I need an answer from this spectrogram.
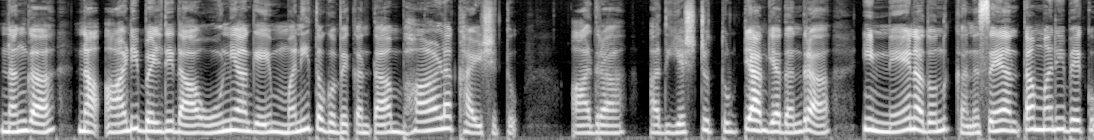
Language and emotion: Kannada, sad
